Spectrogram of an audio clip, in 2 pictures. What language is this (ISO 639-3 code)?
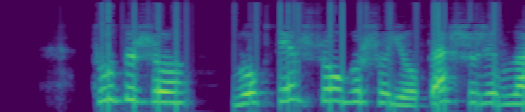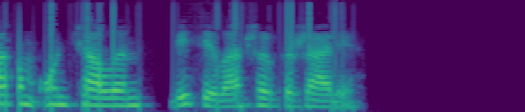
chm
